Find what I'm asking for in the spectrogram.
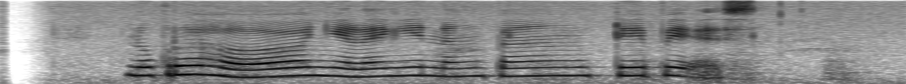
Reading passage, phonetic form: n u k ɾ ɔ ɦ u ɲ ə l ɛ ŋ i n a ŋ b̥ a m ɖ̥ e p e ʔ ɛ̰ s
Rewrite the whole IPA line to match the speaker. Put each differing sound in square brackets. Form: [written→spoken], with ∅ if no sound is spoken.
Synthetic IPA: n u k ɾ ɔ ɦ [u→ɔ] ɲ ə l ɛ ŋ i n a ŋ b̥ a [m→ŋ] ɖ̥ e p e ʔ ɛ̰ s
